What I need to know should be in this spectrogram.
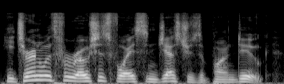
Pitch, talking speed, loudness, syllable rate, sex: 140 Hz, 190 wpm, -16 LUFS, 6.1 syllables/s, male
